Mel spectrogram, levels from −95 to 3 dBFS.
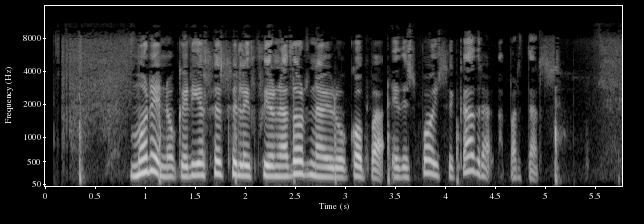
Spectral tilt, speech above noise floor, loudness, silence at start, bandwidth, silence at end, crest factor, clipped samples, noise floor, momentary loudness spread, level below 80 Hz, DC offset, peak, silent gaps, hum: -4 dB/octave; 29 dB; -24 LUFS; 0.25 s; 9.8 kHz; 0.65 s; 18 dB; under 0.1%; -53 dBFS; 17 LU; -66 dBFS; under 0.1%; -6 dBFS; none; none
